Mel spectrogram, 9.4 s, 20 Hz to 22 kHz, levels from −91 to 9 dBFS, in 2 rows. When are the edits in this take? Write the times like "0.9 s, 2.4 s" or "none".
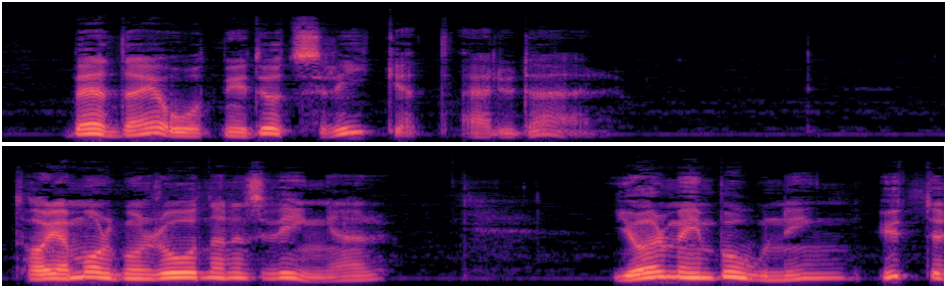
none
